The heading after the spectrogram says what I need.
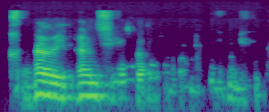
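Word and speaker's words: gariepensis: The way they pronounce their G's, it's a sound. So it's aloe peripensis. You have to pretend you're going to spit, but it's Harip is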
